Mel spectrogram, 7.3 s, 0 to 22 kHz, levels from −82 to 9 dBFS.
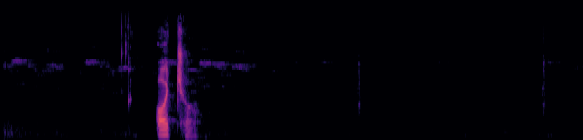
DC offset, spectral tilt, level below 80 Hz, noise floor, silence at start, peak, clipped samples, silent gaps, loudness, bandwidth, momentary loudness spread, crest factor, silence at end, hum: under 0.1%; -3 dB/octave; -88 dBFS; -86 dBFS; 1.95 s; -14 dBFS; under 0.1%; none; -33 LUFS; 16 kHz; 28 LU; 30 dB; 4.9 s; none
